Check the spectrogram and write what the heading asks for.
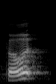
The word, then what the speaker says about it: fillet: And despite this being the spelling of the word, it's pronounced fill it, not filt because you're not filleting a fish, which annoys me.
